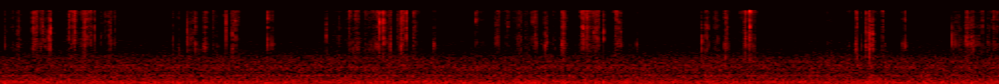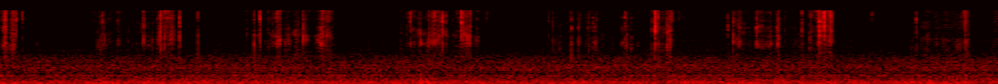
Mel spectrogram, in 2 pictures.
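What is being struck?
Small amethyst crystal cluster.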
